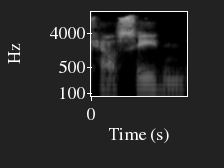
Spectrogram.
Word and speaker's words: Chalcedon: And the Council of Chalcedon, sometimes pronounced Chalcedon, in 451.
